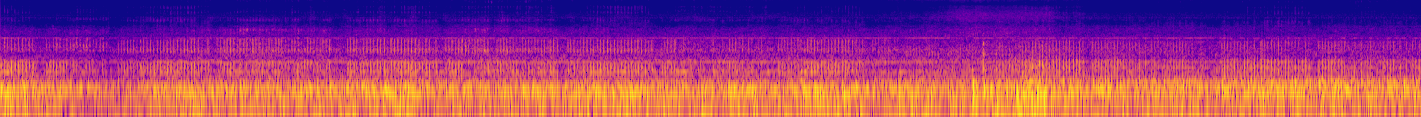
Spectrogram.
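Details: Purring from a six-month-old female Scottish Fold kitten with a fluffy brown tabby and white coat, petted indoors by her owner and shifting posture; an even, deep purr runs unbroken, with a brief soft rustle near the tenth second.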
